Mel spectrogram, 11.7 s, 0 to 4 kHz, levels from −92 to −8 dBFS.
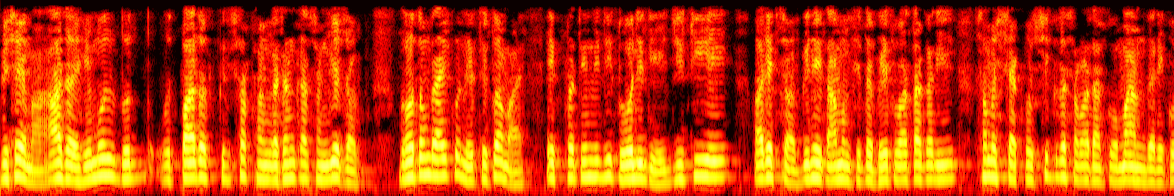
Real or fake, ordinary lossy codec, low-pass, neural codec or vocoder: fake; none; 3.6 kHz; codec, 16 kHz, 16 kbps, FreqCodec, smaller model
